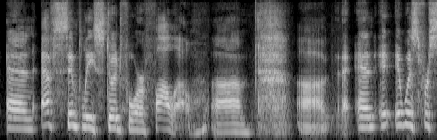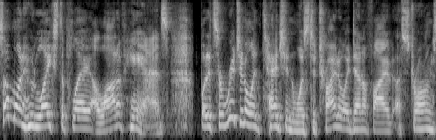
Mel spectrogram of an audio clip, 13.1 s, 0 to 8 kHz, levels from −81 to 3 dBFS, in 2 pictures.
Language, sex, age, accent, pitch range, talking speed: English, male, 50-69, American, 145-190 Hz, 150 wpm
